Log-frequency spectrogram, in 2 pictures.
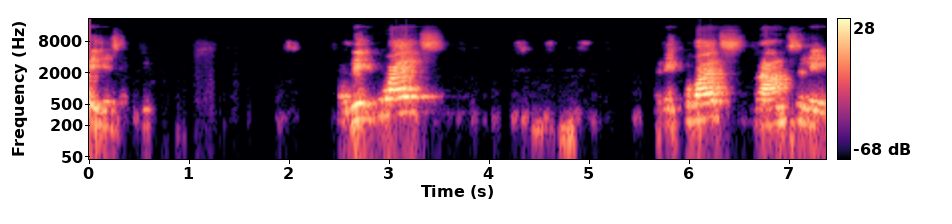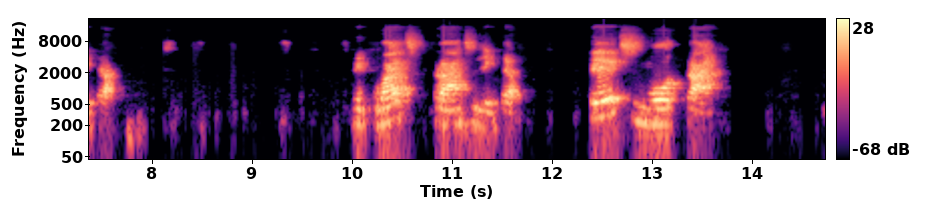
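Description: A woman speaks calmly and clearly in short phrases, close by.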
